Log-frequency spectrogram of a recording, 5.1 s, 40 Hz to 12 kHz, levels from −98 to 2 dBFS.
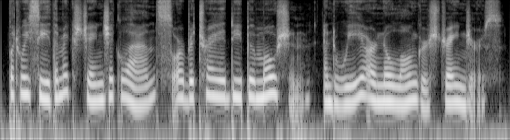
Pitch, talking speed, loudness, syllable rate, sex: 205 Hz, 210 wpm, -17 LUFS, 5.6 syllables/s, female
